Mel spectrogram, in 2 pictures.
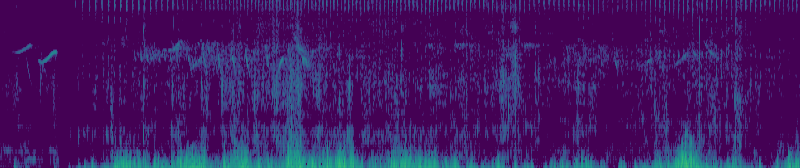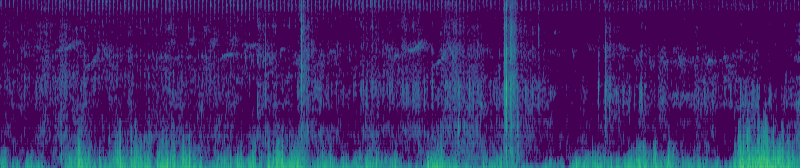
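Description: Wind rumbling on the microphone while riding a bicycle along a dirt forest trail, mixed with tyre noise from the ground. It begins suddenly just under a second in, and a couple of sharp clicks come in the second half.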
